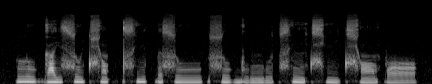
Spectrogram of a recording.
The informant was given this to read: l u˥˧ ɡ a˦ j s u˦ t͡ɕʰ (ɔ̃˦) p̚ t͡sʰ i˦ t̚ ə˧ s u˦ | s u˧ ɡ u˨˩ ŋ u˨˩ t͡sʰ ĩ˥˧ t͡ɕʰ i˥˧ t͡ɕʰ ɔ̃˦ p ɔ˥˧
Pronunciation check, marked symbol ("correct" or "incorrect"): correct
